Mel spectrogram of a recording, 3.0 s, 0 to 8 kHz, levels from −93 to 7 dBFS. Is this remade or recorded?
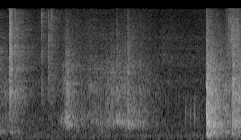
recorded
